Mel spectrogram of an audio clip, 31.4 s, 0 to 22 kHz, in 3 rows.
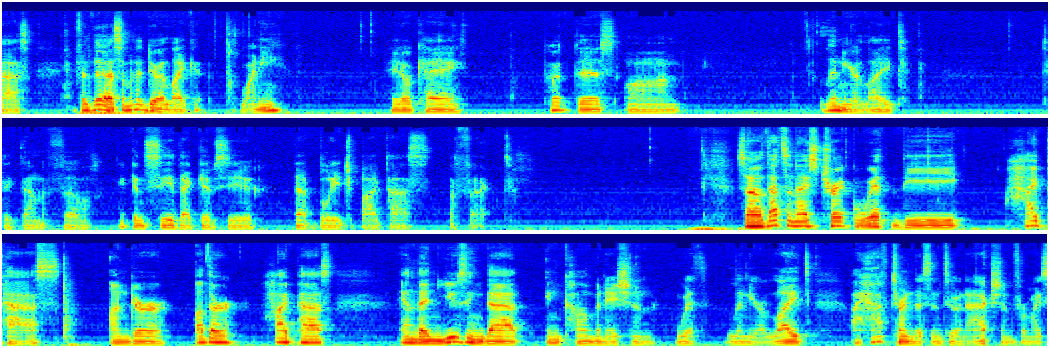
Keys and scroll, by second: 2.2 2, 2.6 0, 18.5 space, 19.9 space.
